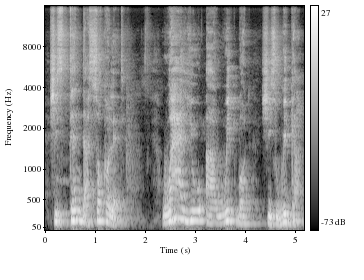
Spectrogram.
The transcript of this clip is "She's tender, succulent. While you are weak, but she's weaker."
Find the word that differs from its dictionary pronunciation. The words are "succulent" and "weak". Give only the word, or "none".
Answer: succulent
